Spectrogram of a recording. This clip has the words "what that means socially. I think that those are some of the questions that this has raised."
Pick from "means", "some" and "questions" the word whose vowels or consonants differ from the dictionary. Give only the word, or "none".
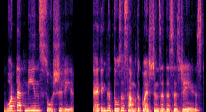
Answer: none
